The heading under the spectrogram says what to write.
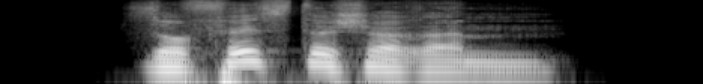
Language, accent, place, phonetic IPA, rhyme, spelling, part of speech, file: German, Germany, Berlin, [zoˈfɪstɪʃəʁəm], -ɪstɪʃəʁəm, sophistischerem, adjective, De-sophistischerem.ogg
- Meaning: strong dative masculine/neuter singular comparative degree of sophistisch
